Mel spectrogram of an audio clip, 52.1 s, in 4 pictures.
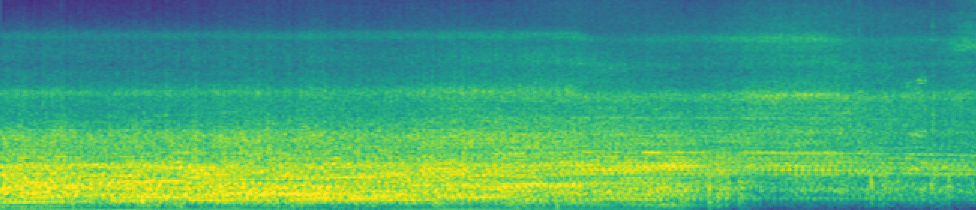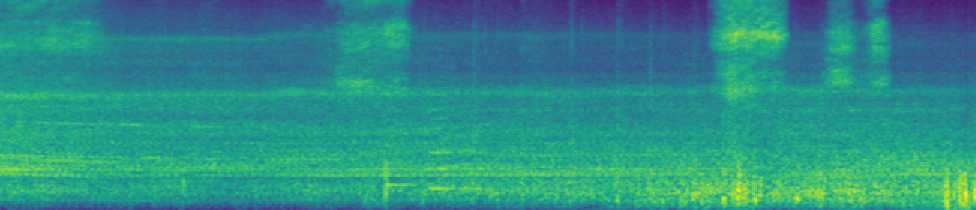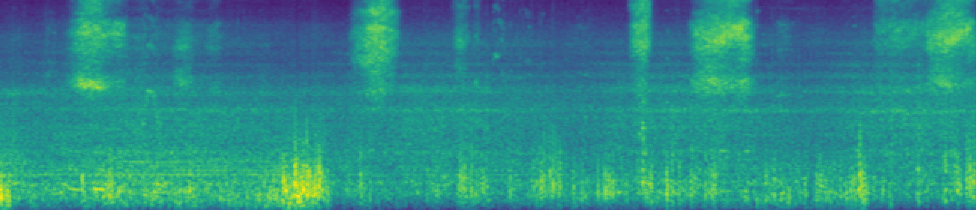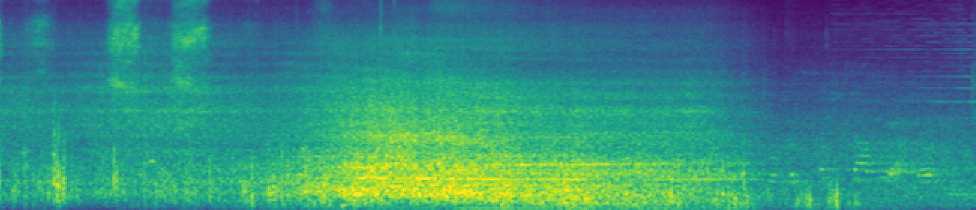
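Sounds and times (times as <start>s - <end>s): train rail rumble: 0.0s - 52.0s
heavy clunks over track: 42.4s - 44.5s.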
